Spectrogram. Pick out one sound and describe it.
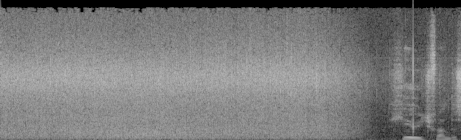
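Heavy rain pours down outdoors with a steady hiss.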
